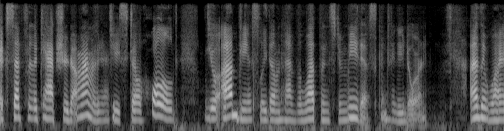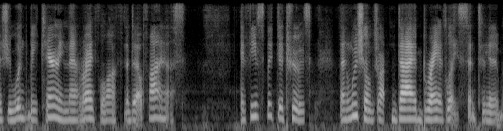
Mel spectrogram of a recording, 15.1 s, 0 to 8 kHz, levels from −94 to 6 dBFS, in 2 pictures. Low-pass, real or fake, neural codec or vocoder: 7.2 kHz; fake; codec, 16 kHz in and 24 kHz out, 0.6 kbps, FireRedTTS-2 codec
